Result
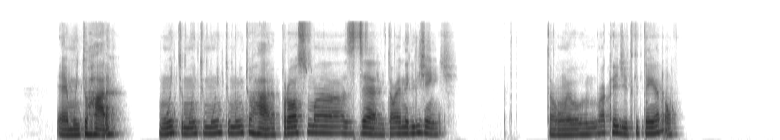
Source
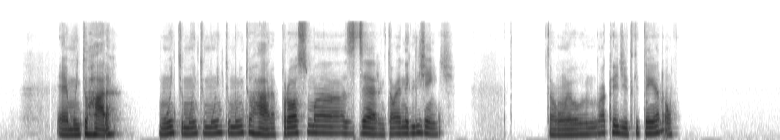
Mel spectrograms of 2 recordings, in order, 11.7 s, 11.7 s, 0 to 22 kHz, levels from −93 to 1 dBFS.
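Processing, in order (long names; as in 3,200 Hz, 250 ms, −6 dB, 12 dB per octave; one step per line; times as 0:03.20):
noise gate with hold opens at −45 dBFS
on a send: single-tap delay 80 ms −16 dB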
